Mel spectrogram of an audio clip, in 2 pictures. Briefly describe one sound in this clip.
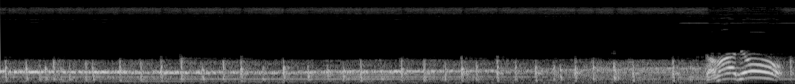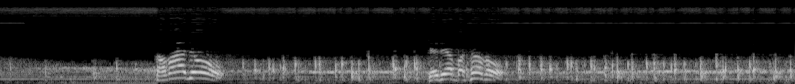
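A horse gallops on a dirt track.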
